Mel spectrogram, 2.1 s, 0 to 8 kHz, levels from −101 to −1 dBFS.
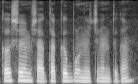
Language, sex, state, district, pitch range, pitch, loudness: Wancho, male, Arunachal Pradesh, Longding, 115-135 Hz, 120 Hz, -16 LUFS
